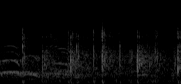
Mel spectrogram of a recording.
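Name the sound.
audience clapping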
